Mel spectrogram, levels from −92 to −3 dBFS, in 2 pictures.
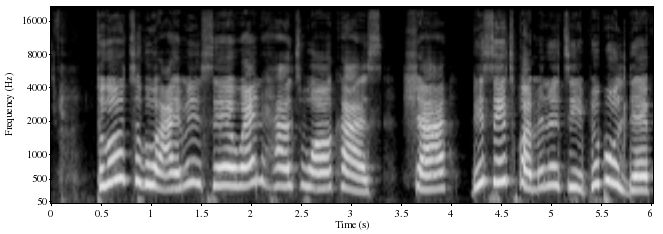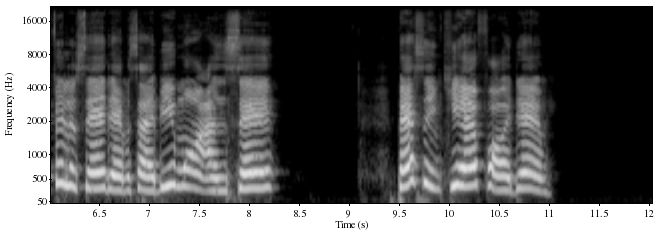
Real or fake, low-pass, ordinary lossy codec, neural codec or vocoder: fake; 19.8 kHz; none; vocoder, 48 kHz, 128 mel bands, Vocos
